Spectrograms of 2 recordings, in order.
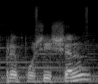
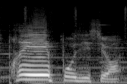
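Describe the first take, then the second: First: It is pronounced with English sounds. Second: It is pronounced with French sounds. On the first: "kalau di bahasa Inggris preposition" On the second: "di bahasa Perancis preposition"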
